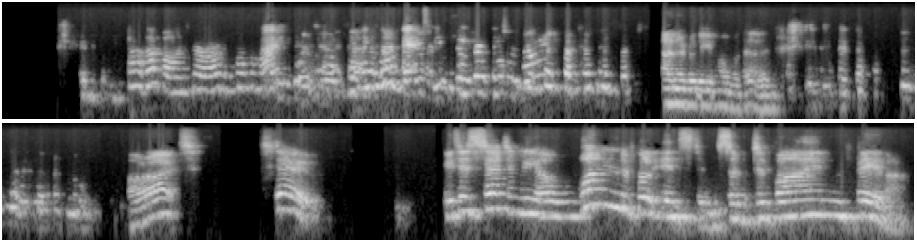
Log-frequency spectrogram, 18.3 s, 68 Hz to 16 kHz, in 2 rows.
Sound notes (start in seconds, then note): 2.9 audience chuckling; 9.0 scattered chuckling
